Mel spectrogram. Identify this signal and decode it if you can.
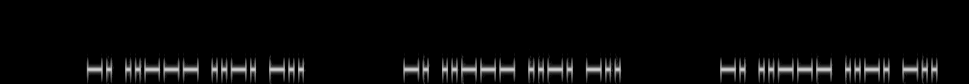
Morse code, heard as a keyed tone, about 25 wpm, 700 Hz. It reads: N2FD N2FD N2FD
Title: USA Call Signs - 4 Characters - Repeated 3x - 25wpm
